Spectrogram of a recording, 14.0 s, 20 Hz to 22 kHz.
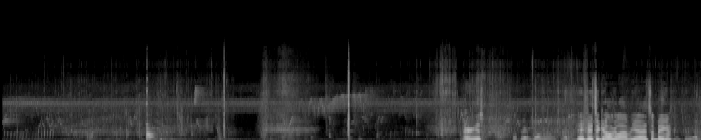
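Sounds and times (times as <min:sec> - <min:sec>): insects droning: 0:00.0 - 0:14.0.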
